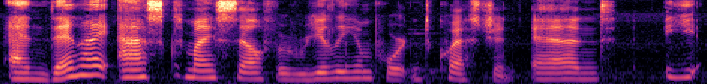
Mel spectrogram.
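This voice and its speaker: A woman talking casually on a podcast as an author and writing teacher, telling her story in a halting, reflective way. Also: lowish voice, slight background noise.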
